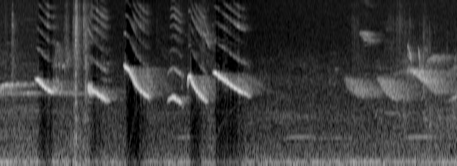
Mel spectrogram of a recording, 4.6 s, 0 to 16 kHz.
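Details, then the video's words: Territorial song of a captive Green-winged saltator at a Brazilian breeder's site, September 2020. A rapid string of clear whistled notes, each sliding downward, opens the recording. Softer chirping from other birds continues afterward. "ESQUENTE MUITO seu TRINCA FERRO"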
